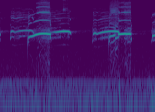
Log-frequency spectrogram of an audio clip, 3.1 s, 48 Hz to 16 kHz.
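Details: Osprey at Charlo, Montana, 2 September 2023, 16:03, live camera: two drawn-out, piercing whistled calls, each lasting almost a second and sliding slightly downward, then the start of a third.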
